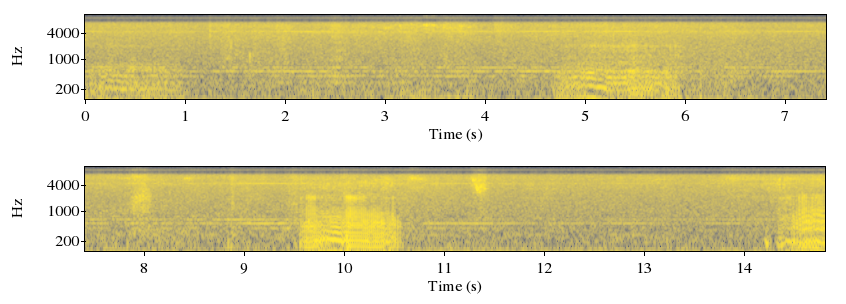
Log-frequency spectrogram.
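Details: Pugs asleep in owner's bed, snoring: low, fluttering snores from a sleeping flat-faced dog over a steady room hum.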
